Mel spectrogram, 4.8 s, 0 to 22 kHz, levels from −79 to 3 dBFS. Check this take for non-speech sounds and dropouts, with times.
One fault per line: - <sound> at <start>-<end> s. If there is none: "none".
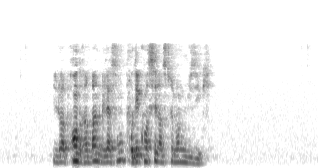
none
